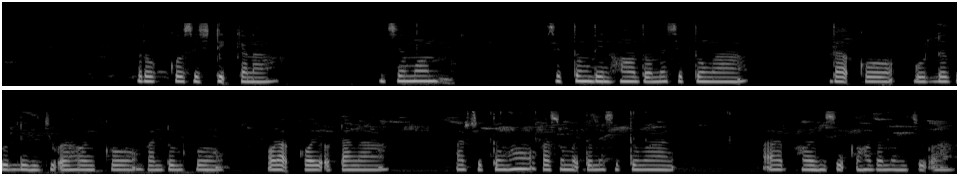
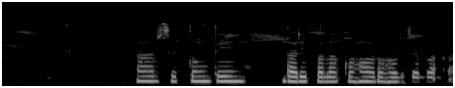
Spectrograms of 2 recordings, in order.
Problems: background sounds at intervals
